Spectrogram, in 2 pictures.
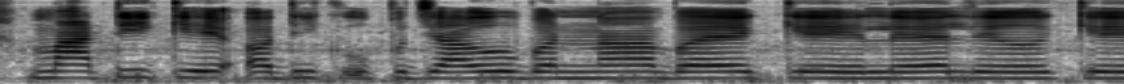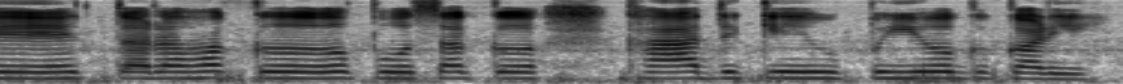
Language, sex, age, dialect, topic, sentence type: Maithili, female, 18-24, Southern/Standard, agriculture, question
